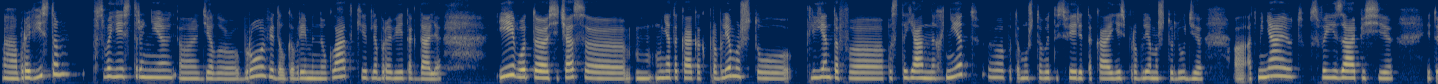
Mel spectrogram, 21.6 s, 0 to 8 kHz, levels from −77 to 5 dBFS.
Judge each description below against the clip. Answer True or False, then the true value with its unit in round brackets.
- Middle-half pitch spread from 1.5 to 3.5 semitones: True (3.1 semitones)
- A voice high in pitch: True (230 Hz)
